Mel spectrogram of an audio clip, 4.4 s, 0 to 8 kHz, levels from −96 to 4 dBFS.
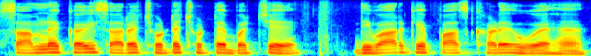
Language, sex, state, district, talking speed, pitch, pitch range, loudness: Hindi, male, Jharkhand, Garhwa, 160 wpm, 125 Hz, 115-130 Hz, -15 LUFS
